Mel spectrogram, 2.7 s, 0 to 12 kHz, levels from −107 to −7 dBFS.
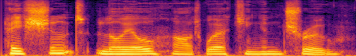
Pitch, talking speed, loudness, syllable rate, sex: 135 Hz, 110 wpm, -17 LUFS, 3.1 syllables/s, male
